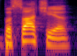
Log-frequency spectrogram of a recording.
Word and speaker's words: Bisaccia: You got it right. That's how you say it. I thought it was B. Is it Ba? B? Bisaccia? Bisaccia? I'm just nitpicking. Yeah. It's definitely the Saccia with the B.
